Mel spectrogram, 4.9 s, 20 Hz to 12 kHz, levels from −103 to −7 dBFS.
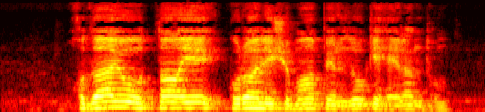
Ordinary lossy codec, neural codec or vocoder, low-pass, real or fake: MP3, 48 kbps; none; 10.8 kHz; real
